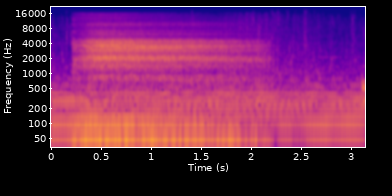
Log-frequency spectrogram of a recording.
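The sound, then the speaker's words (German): A long airy breath during a guided meditation exercise, a soft rushing hiss that swells and holds for about two seconds, then eases into quiet; no talking. “Einatmen, ausatmen. Ich merke, wie sehr es mir hilft, mich auf meine Atmung zu konzentrieren.”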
